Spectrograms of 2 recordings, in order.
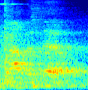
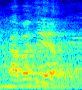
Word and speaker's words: cavatelli: And I told Erica, I said, you know, the way you pronounce that, the Italian is Cavatelli. Right? Cavatelli. Okay. Cavatelli, they say Cavatelli in English.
